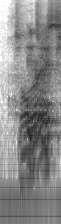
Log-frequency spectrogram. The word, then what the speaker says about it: Horus: Horus is a god. Horus is an Egyptian god.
